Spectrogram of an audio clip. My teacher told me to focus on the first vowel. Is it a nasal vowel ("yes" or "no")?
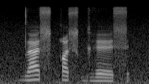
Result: no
